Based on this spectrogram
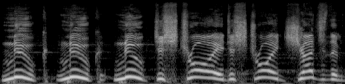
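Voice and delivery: high, loud, gleeful chant; eager disciples cheering for judgment, giddy. Retold or imitated. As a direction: relish each word like a kid itching for destruction. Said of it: "they're excited about judgment".

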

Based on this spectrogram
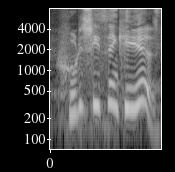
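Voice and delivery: high, incredulous sneer; mock the hometown boy; scoffing disbelief. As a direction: townsfolk scoffing at a local boy. Crowd scoffing at Jesus.

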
